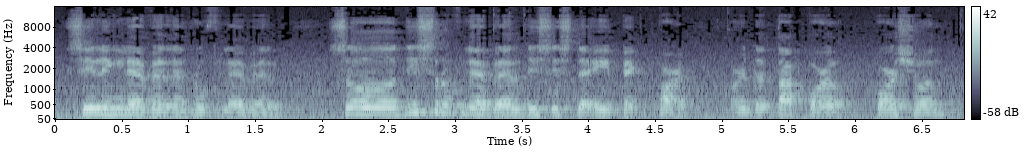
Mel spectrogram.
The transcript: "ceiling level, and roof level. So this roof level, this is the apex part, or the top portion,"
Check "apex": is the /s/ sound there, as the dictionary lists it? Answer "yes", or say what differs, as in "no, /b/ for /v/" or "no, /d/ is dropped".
no, /s/ is dropped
